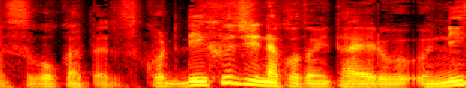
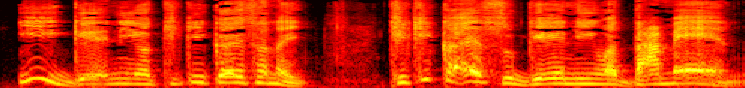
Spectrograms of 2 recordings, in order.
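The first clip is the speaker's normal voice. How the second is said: badly done Kin-chan, pitched higher; a poor attempt at Kinichi Hagimoto; Kin-chan impression; 9 semitones higher than usual. Quoting Kin-chan's advice in a bad impression. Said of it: "似てなさすぎて".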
